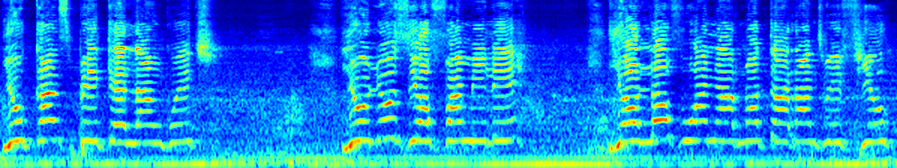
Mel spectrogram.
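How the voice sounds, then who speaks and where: A woman from the Democratic Republic of Congo, with a Congolese accent and English as a later language, giving a slow, emphatic speech at an outdoor rally. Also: very high voice, little pitch movement. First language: not English; English is her fourth language. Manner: slow, emphatic, leads call-and-response chants. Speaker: rally speaker. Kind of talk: impassioned speech to an outdoor crowd. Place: outdoor street demonstration. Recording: noisy outdoor rally with crowd. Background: cheering crowd and traffic.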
